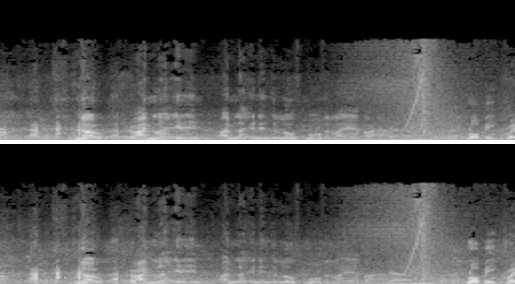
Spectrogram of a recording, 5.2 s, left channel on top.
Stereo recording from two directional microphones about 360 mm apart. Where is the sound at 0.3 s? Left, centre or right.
Right.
